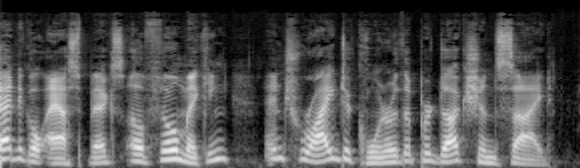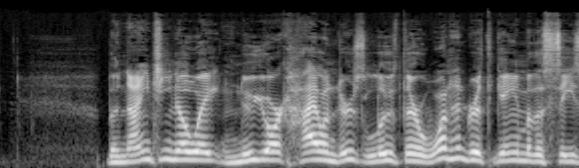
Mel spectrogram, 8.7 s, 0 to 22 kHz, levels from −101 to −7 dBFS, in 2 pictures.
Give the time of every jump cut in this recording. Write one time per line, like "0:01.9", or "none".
none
